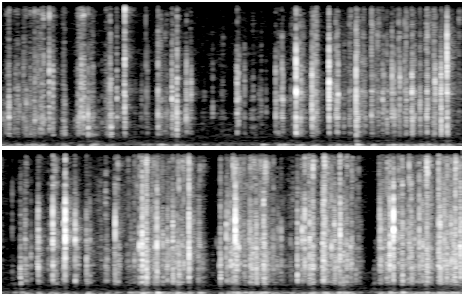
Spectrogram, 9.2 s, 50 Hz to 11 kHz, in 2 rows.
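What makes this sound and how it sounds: Fingertips of both hands type on a hollow black plastic Logitech keyboard, making a quick run of clicky keystrokes with brief pauses around 2 and 8 seconds. Each short, dry tap carries a bright click over a dull, hollow low thump that fades almost at once.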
